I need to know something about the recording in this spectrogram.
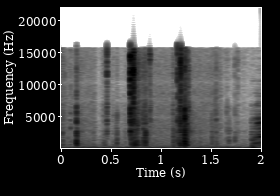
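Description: Plastic Skewb puzzle being turned by hand: a few sharp clicks about half a second apart as its pieces snap round.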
